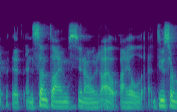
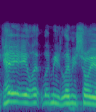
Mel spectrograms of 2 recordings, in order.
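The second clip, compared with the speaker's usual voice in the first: high, eager show-off call to his wife; bursting to show the new trick; excited; 9 semitones higher than usual. Retold or imitated. Husband calling his wife over to see the gadget, excited. Showing off new smart light.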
